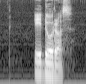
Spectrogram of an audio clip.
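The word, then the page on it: Edoras: Sindarin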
